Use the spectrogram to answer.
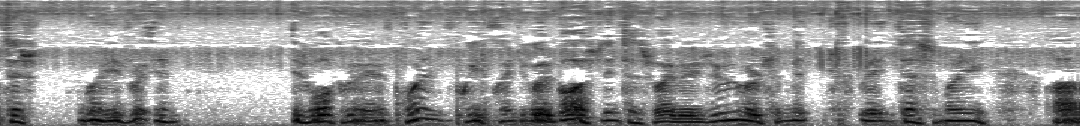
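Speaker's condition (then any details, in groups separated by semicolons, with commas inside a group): Cerebral palsy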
